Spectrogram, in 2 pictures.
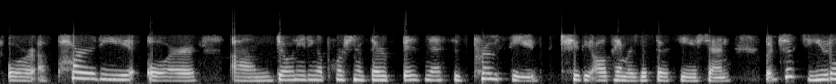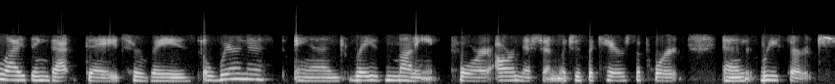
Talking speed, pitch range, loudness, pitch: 135 wpm, 175-215 Hz, -17 LUFS, 195 Hz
